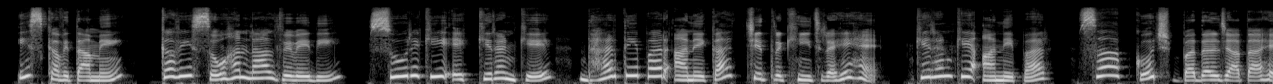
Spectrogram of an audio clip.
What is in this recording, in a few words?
hindi female voiceover locutora india; locutora hindú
